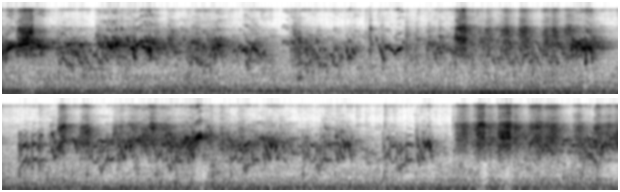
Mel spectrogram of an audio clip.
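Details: Chattering budgerigars, a high busy warble that swells and briefly dips several times, with scattered sharper squawk-like chirps among the twittering.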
